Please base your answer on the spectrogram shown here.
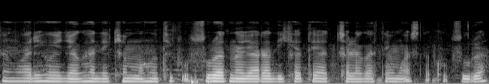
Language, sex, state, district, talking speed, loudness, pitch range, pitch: Chhattisgarhi, male, Chhattisgarh, Sarguja, 210 wpm, -16 LUFS, 130-140 Hz, 135 Hz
